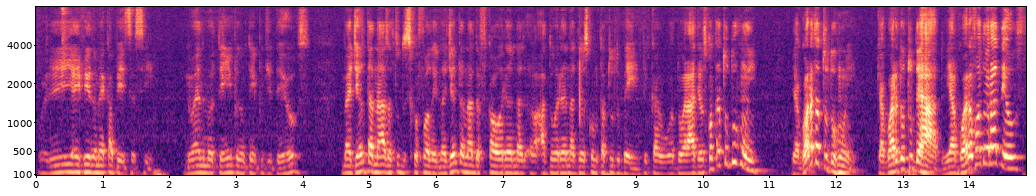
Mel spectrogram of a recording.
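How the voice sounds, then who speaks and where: A Brazilian man, a podcast guest, telling a personal testimony in an animated, emotional way and acting out his prayers aloud. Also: a little high. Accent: Brazilian Portuguese.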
